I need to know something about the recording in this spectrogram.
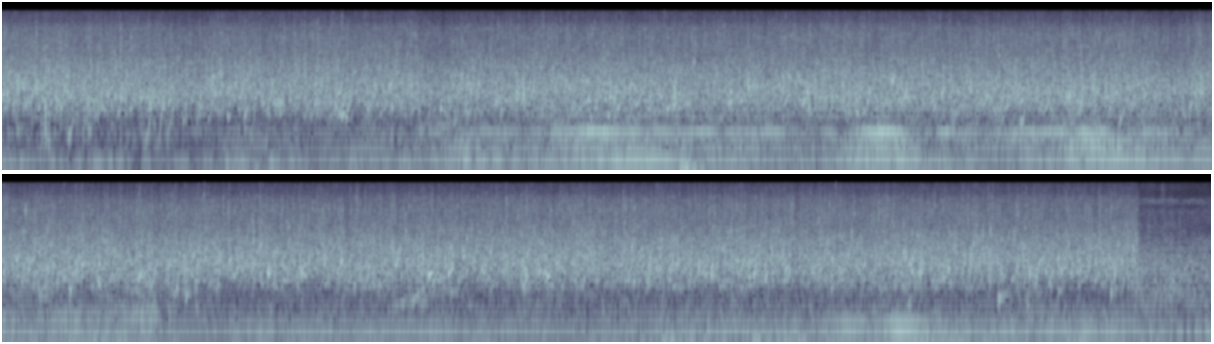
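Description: Shallow stream water running over rocks, a steady babble close by. It drops in level just before the end.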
